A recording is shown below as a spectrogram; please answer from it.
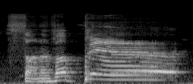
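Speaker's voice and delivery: high, drawn-out cry of frustration; long anguished curse hurled at the sky; yelled to the heavens. Acted. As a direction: yell it skyward, stretching the last word long. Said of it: "I yell out to the, to the heavens".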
